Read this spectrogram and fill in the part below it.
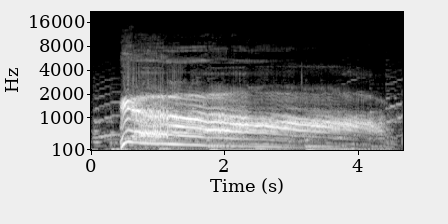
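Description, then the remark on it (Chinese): A single loud, drawn-out roar bursts in suddenly and holds for about four seconds, rich and harmonic, its pitch sagging slowly before it cuts off. “狮大王着急地大吼起来。”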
